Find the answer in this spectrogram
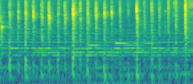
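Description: Hacking massage: the edges of both hands strike an oiled bare back in a rapid, even run of light smacks. Soft background music with sustained tones plays underneath.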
